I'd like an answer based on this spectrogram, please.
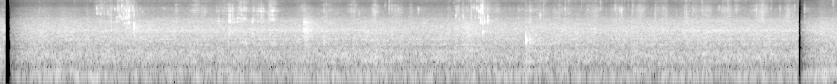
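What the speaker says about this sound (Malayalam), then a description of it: "ഇനി ആവശ്യത്തിന് വെള്ളം ഒഴിച്ച് നന്നായിട്ടൊന്ന് മിക്സ് ചെയ്തെടുക്കാം." Wet, squishy stirring of thick masala batter for vegetarian fish fry carries on steadily at close range, with occasional soft clicks and drips.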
